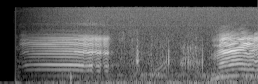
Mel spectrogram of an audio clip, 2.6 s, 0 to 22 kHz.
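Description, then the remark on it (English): Sheep bleat on a hilly farm in Pyeongchang, 80 miles east of Seoul: one long wavering call followed by a second loud bleat near the end, with a faint outdoor background between them. “John Chung Won tends sheep on a hilly farm where he was born in Pyeongchang”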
